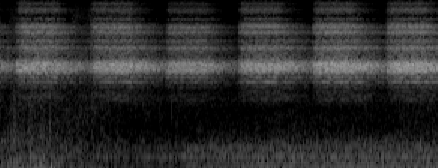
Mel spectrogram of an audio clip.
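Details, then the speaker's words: High school fire alarm horns after a new card was fitted with jumpers changed: high blasts about once a second, gaps never quiet as distant horns sound out of step; one side of the building suspected on a separate, unsynchronized circuit. "yeah this whole area back there is still separate from this it sounds like okay well I can hear it from even right here like this your side of the building is completely separate from"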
